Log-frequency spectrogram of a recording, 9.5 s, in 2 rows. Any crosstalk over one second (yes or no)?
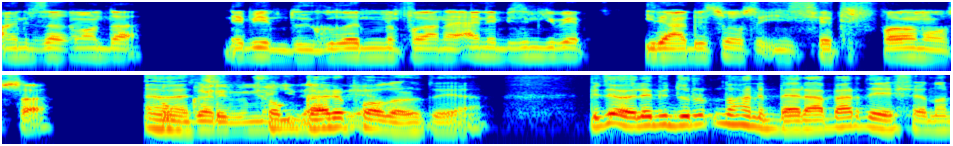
yes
